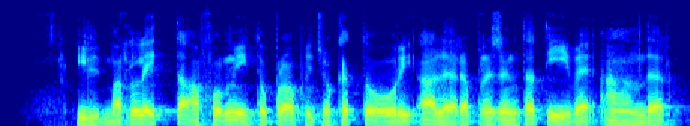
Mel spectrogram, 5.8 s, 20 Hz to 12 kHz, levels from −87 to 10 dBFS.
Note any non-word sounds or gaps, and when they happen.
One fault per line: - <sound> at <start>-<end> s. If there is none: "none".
none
